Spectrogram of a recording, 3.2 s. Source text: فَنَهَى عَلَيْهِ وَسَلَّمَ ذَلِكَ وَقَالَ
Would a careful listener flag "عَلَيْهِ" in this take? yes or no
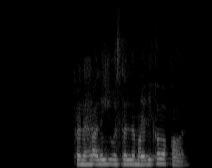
no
